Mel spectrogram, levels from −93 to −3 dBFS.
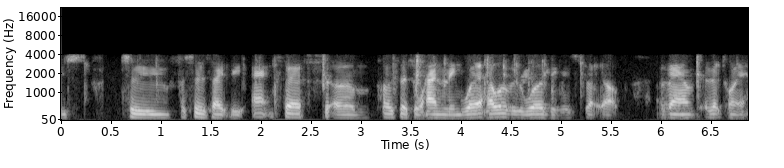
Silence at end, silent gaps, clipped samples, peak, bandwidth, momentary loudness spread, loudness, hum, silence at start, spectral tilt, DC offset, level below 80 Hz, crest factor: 0 s; none; under 0.1%; -2 dBFS; 4.1 kHz; 13 LU; -24 LUFS; none; 0 s; -2.5 dB/octave; under 0.1%; -66 dBFS; 24 dB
